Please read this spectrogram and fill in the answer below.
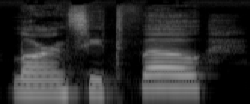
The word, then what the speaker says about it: Lauren C. Teffeau: Lauren C. Teffeau.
